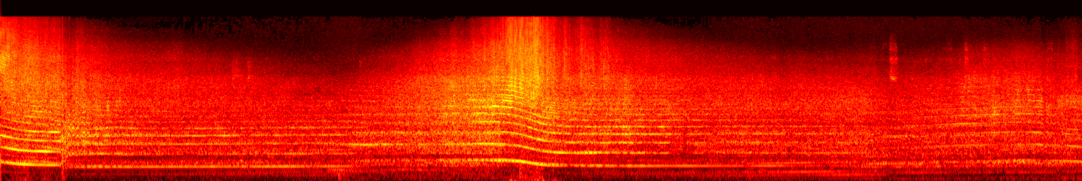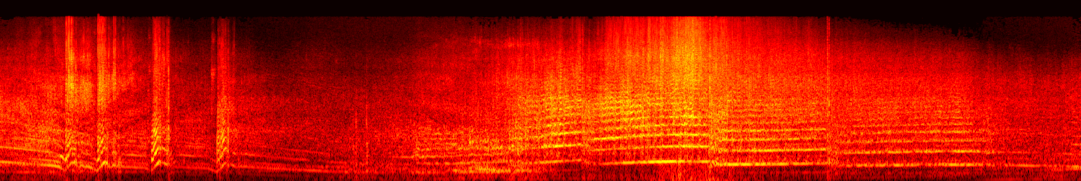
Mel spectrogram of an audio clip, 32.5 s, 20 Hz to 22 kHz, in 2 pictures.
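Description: Aston Martin DBR9 GT1 race cars' 6.0-litre V12 engines at racing speed, passing by with the pitch falling as each goes past: once near the start and again about eight seconds in. A little past the middle come sharp cracks and abrupt jumps in pitch as a car slows and turns. Near the end a car accelerates hard, its pitch rising and then falling as it passes.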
